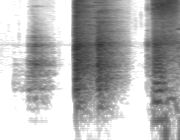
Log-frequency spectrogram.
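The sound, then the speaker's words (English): A drinking glass smashes on a hard floor: a faint knock, then a loud bright crash with a second burst of shards, and another clattering spray of pieces. No talking. “I guess we're funny as I just break my glass on the floor.”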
